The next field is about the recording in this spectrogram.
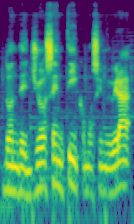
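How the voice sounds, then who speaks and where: A man's voice: medium pitch, steady tone, moderate pace, slightly rough, faint music behind. A man telling his personal testimony in an interview, earnest and full of restarts. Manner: earnest storytelling, frequent restarts.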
